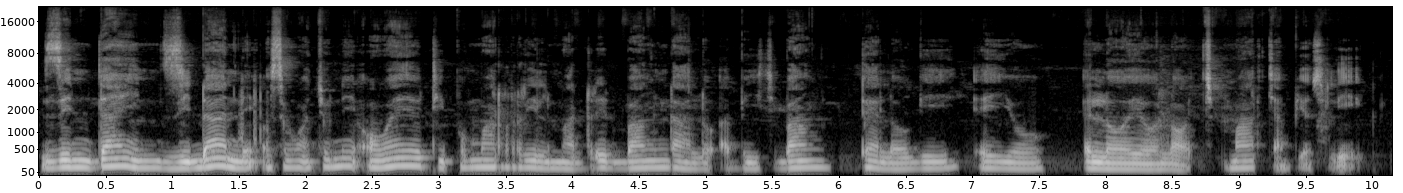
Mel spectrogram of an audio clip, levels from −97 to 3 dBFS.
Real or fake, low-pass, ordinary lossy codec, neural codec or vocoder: real; none; none; none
